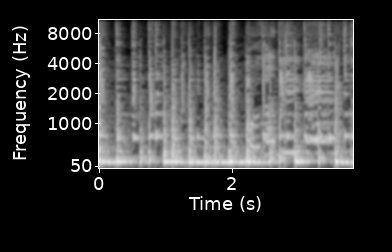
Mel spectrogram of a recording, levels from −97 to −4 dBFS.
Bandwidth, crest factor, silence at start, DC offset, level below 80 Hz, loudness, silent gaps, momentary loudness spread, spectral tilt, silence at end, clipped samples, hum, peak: 11 kHz; 16 dB; 0 s; under 0.1%; -48 dBFS; -17 LUFS; none; 3 LU; -6 dB/octave; 0 s; under 0.1%; none; -2 dBFS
